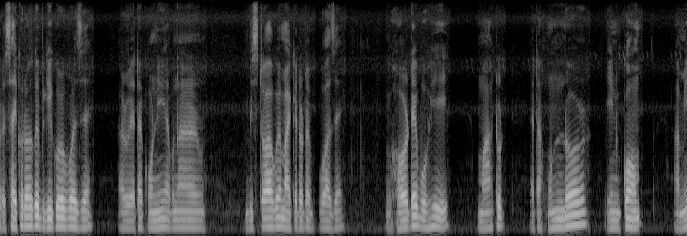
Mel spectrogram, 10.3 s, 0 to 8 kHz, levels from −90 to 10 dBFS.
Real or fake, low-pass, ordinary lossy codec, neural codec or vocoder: real; none; none; none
